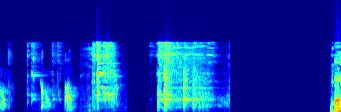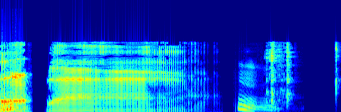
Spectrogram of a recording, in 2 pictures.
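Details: Simulated burps from the animated Talking Ben the Dog app, said to follow eating too many cans of bacon bits: several loud burps, one long and drawn out, between short vocal sounds.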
